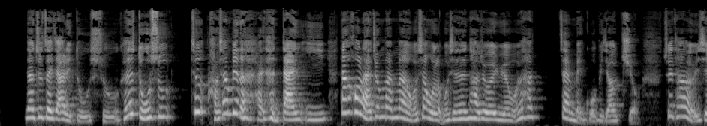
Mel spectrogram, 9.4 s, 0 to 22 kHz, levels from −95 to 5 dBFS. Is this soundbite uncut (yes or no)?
yes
